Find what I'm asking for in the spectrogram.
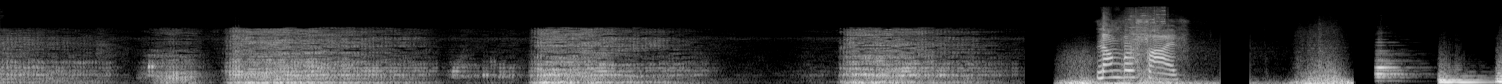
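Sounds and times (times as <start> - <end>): tiger roaring: 0.0 - 7.2, 8.4 - 10.1.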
